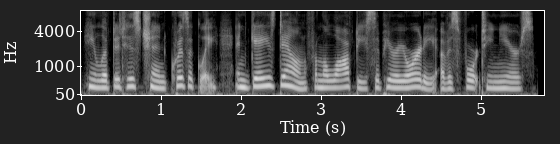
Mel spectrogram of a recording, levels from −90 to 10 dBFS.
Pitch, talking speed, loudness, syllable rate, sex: 210 Hz, 165 wpm, -17 LUFS, 4.8 syllables/s, female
